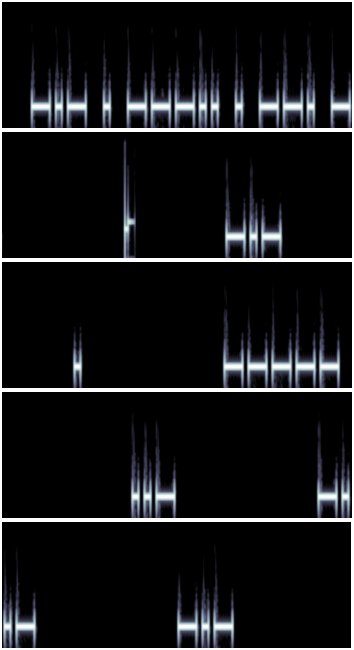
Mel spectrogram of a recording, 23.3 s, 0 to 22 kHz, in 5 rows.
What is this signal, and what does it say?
Morse code, heard as a keyed tone, about 15 wpm, spaced as for 6 wpm, 700 Hz. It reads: KE8EGT KE0UXK
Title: USA Call Signs - 6 Characters - 8x Character Spacing - 15wpm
